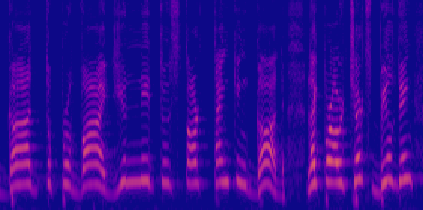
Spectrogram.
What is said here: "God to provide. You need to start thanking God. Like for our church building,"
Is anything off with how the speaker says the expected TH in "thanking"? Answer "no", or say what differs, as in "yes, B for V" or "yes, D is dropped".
yes, T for TH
